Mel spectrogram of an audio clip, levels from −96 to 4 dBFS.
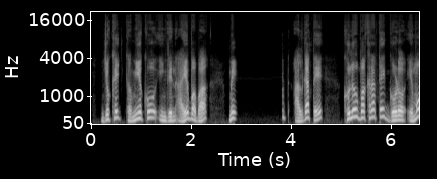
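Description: A speech recording with one clear break: from about 2.83 s to 3.83 s the sound stops carrying anything new. For roughly the first tenth of a second the last bit gets stretched into a fading buzzy tail, then it's basically silence for about 840 ms before speech picks up again, with about 980 ms simply gone. That's the signature of a long network dropout, where packets likely never arrived and the receiver's concealment gave up and went quiet.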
